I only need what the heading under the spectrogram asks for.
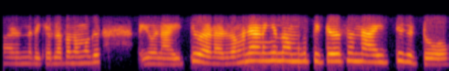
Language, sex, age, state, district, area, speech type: Malayalam, female, 30-45, Kerala, Kozhikode, urban, conversation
